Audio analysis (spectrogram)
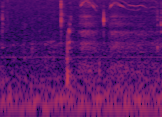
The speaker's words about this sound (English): Saturday night, I'm sipping on a little something-something. Got that good Bacardi, pineapple, and rocks. Straight, no chasing.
